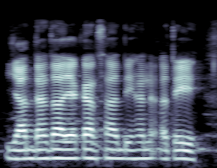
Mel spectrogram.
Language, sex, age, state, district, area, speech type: Punjabi, male, 18-30, Punjab, Moga, rural, spontaneous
